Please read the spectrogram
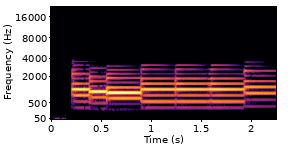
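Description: Short doorbell-like chime jingle: a string of clear ringing notes starting about a fifth of a second in, quick at first, then slower and evenly spaced.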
